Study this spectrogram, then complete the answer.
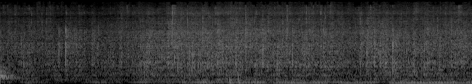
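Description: Masala okra with garlic sizzling and frying in a pan, a steady soft crackle with light stirring, fairly faint and close, with no voices.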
